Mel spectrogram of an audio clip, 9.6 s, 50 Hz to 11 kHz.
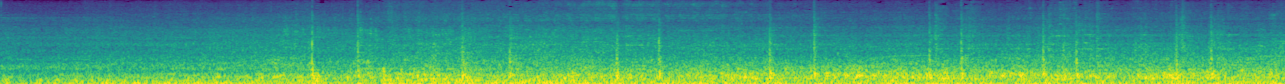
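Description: Narrow-gauge Lxd2 diesel locomotive running close past, followed by its passenger carriages rolling by. From about two seconds in, the wheels click repeatedly on the track over a steady low rumble.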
